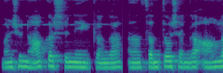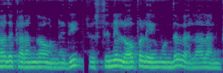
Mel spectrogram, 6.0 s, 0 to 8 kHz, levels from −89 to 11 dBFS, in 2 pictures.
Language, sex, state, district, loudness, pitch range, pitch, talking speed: Telugu, female, Andhra Pradesh, Guntur, -23 LUFS, 155-180 Hz, 165 Hz, 100 wpm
